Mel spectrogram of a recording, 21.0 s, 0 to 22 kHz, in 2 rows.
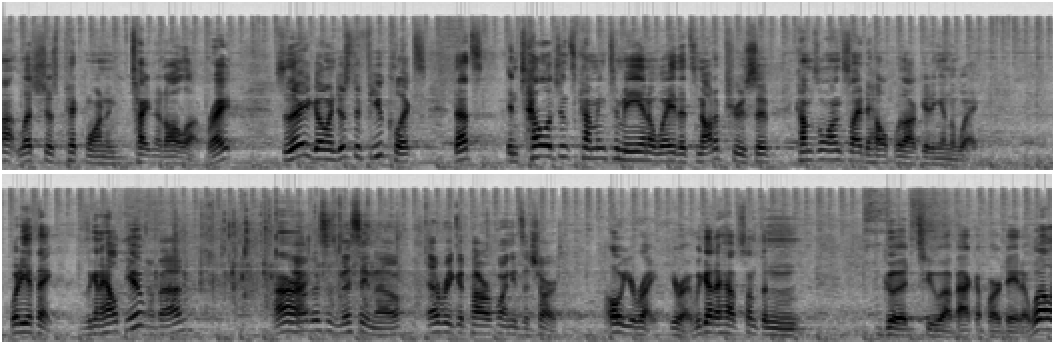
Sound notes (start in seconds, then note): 11.8 audience applauds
